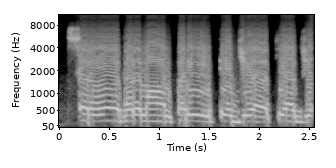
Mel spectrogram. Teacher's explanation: অর্থাৎ আমরা নর্মালি যখন আমরা গীতা পড়বো যতগুলো ব পাবো সবগুলোকে ওয়া হিসেবে উচ্চারণ করবো, অর্থাৎ ঠোঁট না লাগিয়ে ব উচ্চারণের মতো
